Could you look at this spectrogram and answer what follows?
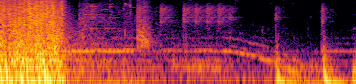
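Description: Gunfire in the mobile battle royale game PUBG Mobile, Metro Royale mode: a sharp burst of shots at the start, followed by a couple of distinct, separate reports near the end.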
